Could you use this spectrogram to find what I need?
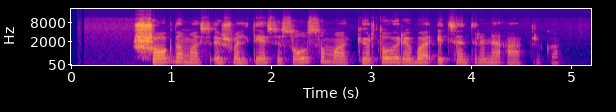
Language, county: Lithuanian, Telšiai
